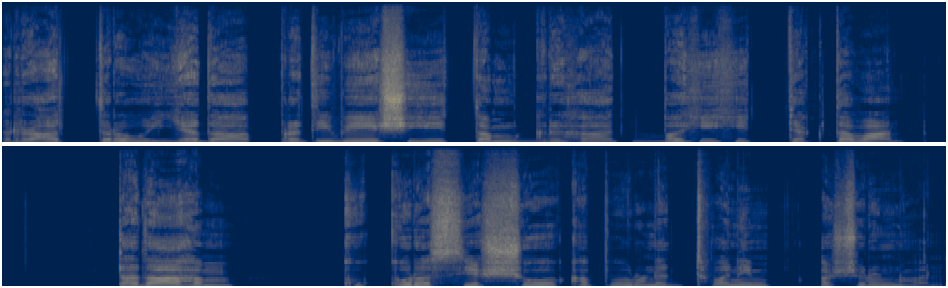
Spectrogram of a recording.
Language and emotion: Sanskrit, sad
